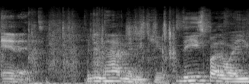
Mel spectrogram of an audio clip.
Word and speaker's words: Mimikyu: And actually, I don't know what to pronounce the name. Is Mimikyu? Mimikyu? No, Mimikyu.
